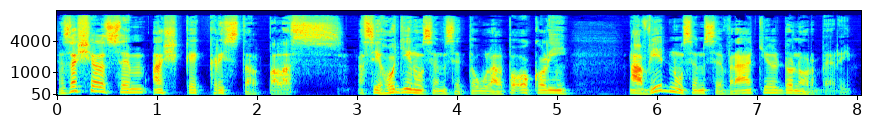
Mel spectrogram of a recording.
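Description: A man narrating a classic story in the first person with a dramatic, expressive reading. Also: lowish voice, husky, no echo, clean studio sound. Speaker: audiobook narrator.

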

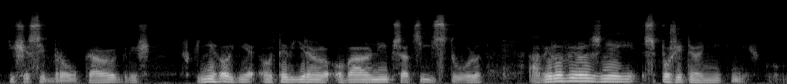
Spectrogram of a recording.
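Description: A man narrating a story as an audiobook in a measured, dramatic way. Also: on the low side, gravelly, mellow. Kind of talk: audiobook reading.

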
